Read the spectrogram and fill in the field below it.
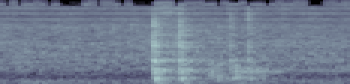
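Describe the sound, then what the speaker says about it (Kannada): Carrots, peas, sweet corn, baby corn and beans sautéing in a pan for vegetable lemon rice, a steady soft sizzle with a brief burst of stirring in the middle. "ಇಷ್ಟು ಹಾಕಿ ಸ್ವಲ್ಪ ಬಾಡಿಸಿ ಲೈಟಾಗಿ ಕಡಿಮೆ ಮಾಡಿ"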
